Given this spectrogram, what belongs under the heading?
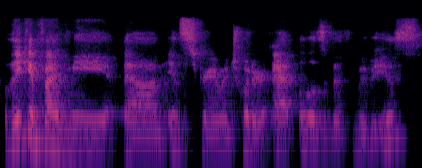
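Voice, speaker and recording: A woman's voice: deep voice, moderate pace, fairly bright tone, echoey room. A woman co-hosting a podcast in casual chat, chatty and loose, laughing easily. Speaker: podcast co-host.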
